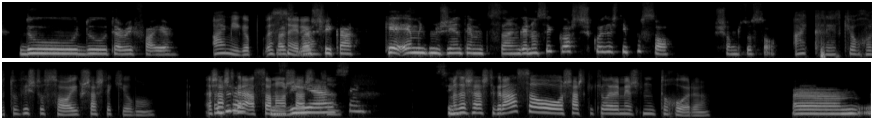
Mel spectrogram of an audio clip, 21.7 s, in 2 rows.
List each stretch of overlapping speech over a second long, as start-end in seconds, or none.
13.5-14.9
